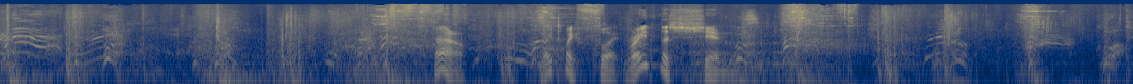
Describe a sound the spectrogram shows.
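Punches and kicks land with sharp thuds.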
